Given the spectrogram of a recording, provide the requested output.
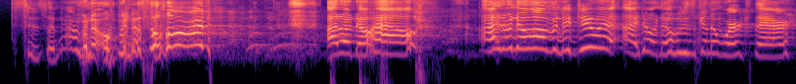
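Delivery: high, loud, laughing through tears; half-crying, half-laughing declaration; tearful laughing resolve. Retold or imitated. Telling Susan she will open the salon, laughing through tears. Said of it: "with tears in my eyes".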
